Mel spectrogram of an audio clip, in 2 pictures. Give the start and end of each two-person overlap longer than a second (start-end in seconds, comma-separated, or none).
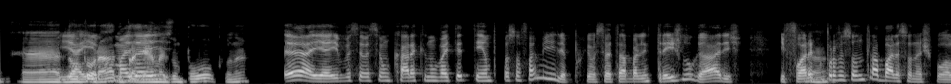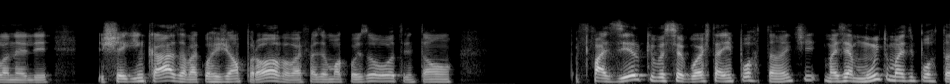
0.6-1.8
